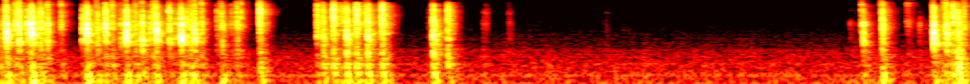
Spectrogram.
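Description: Both hands type fast with their fingertips on a backlit mechanical keyboard with black plastic keycaps, producing rapid bursts of bright, sharp clicks that die away almost instantly. Typing runs in quick flurries for about three and a half seconds, stops for a near-silent pause of roughly three seconds, then resumes in brisk bursts to the end.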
